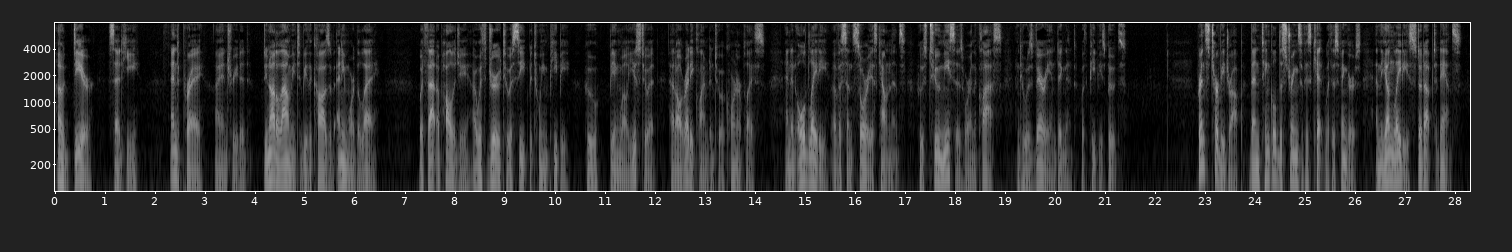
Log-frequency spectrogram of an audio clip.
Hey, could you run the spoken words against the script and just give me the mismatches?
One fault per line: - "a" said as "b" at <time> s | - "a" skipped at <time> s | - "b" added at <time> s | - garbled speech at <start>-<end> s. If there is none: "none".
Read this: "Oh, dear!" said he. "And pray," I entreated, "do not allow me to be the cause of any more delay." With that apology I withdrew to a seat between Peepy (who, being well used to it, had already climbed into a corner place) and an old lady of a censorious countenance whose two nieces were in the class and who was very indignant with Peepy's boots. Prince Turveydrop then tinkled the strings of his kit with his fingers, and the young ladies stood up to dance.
none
